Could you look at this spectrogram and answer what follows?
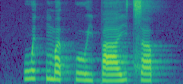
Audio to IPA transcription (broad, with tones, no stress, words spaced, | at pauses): wɪ˥k̚mɐ˧t̚puː˨˩j paː˨˥jt͡sɐ˧p̚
